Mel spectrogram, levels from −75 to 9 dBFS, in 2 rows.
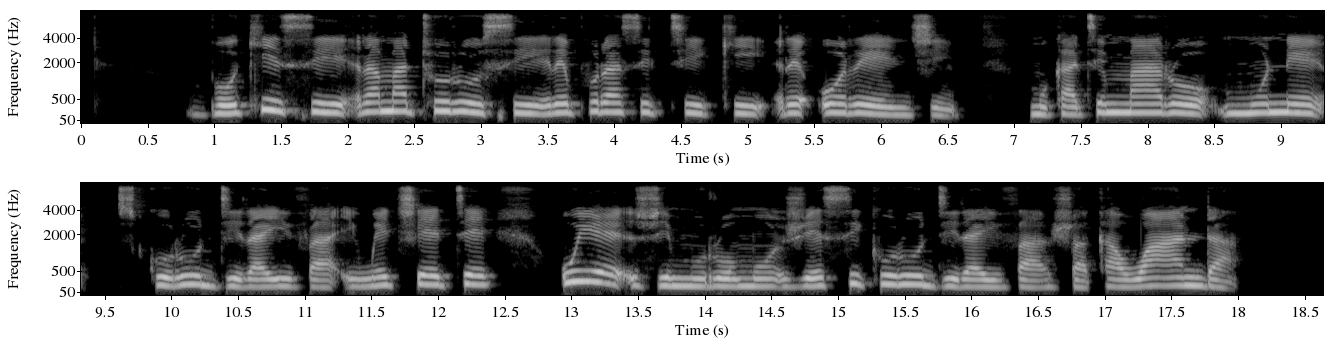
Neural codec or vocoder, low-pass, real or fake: none; 7.2 kHz; real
